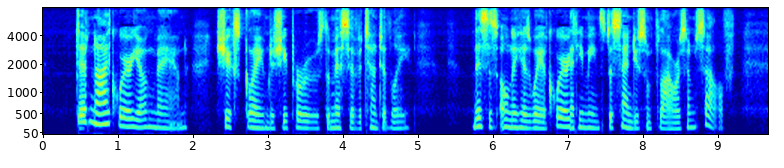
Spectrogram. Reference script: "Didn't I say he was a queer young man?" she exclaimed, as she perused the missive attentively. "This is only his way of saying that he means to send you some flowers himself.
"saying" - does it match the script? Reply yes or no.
no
